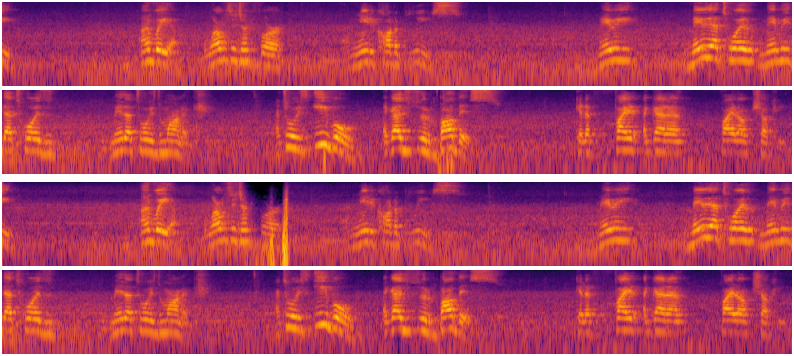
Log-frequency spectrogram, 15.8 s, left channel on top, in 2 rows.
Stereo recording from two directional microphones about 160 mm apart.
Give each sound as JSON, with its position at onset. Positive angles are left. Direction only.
{"t": 1.4, "sound": "speech", "side_deg": 0}
{"t": 5.9, "sound": "speech", "side_deg": 5}
{"t": 11.1, "sound": "speech", "side_deg": 10}
{"t": 13.7, "sound": "speech", "side_deg": 5}
{"t": 15.0, "sound": "a woman's voice", "side_deg": -10}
